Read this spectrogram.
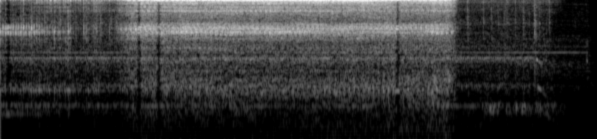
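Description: A cutting tool scrapes and squeals against spinning metal.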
